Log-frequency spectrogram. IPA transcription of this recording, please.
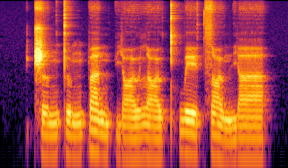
ʈ͡ʂ ɤ˨˦ ŋ t̪ ʊ˨˦ ŋ p a˥˨ n p j ɑ˨˦ ʊ̯ l ɑ˨˦ ʊ̯ t̪ʰ w e˥˨ ɪ̯ t͡s ɑ˥˨ ʊ̯ n̪ j ä˦

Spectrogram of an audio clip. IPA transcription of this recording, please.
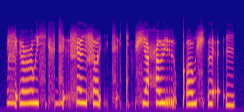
ɮ ḛ y̯ ʕ u i̯ sʲ ḛ x d͡z ḛ ɬ ɛ i̯ ɬ ʌ ɾ ḭ t͡s ḛ tʲ ṵ ɕ ɛ ħ ə y̯ r ṵ kʼ ʌ u̯ ɕ ɛ̰ l ɛ̰ i̯

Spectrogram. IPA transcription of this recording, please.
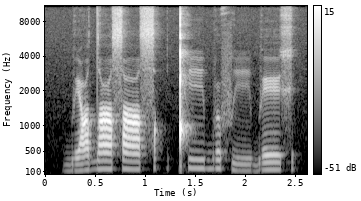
b eː˨˦ dˤ ɐː˦ sˤ eː˦ sˤ | ǃʰ iː˦ b ɵ˦ f iː˨ b eː˦ x

